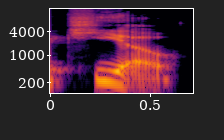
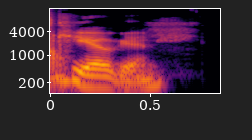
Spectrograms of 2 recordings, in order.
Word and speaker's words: Keoghan: I think, well, I've heard it say like people say Keo because he's from like Ireland or something. So it's like pronounced, I don't know. – It's Keoghan.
